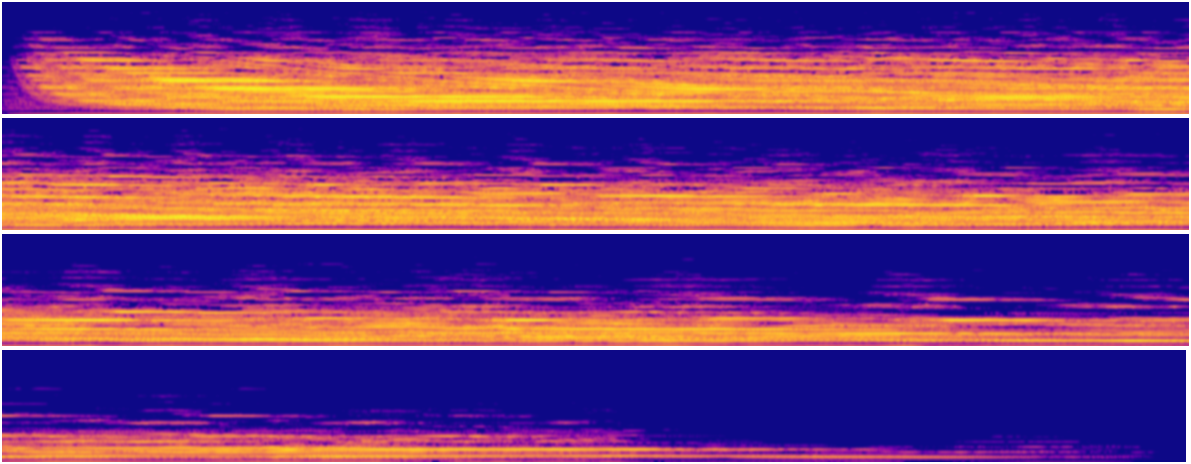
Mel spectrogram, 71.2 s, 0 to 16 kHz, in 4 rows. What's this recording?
clarh tstch new S 03 EVILharmony!!!!!!!
A friend was travelling, stayed over, and brought a battered clarinet (they play saxophone usually)- I sampled, separated a few overtones, and put them back together.
chord, clarinette, melody, processed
